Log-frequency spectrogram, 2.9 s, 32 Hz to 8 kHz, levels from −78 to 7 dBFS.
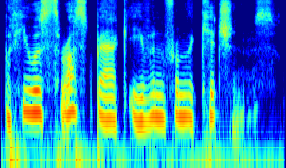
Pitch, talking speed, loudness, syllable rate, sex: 180 Hz, 190 wpm, -19 LUFS, 4.1 syllables/s, male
